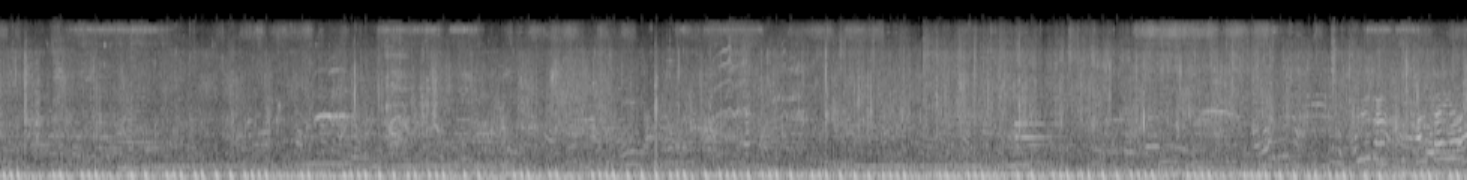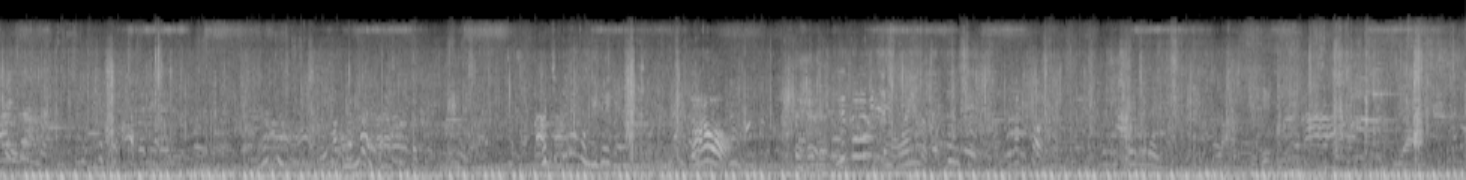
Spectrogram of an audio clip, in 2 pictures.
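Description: People chatter and murmur nearby outdoors.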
